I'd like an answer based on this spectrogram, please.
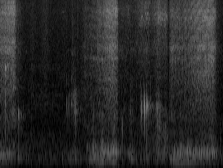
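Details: Pet raccoon in an indoor room, behaving hatefully and angry; harsh, breathy snorting bursts with a low growling undertone, in three rough blasts with short quiet gaps between them.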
